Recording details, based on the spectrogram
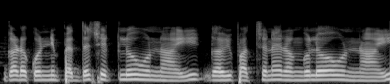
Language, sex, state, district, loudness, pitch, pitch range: Telugu, female, Telangana, Hyderabad, -16 LUFS, 210 Hz, 195-215 Hz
